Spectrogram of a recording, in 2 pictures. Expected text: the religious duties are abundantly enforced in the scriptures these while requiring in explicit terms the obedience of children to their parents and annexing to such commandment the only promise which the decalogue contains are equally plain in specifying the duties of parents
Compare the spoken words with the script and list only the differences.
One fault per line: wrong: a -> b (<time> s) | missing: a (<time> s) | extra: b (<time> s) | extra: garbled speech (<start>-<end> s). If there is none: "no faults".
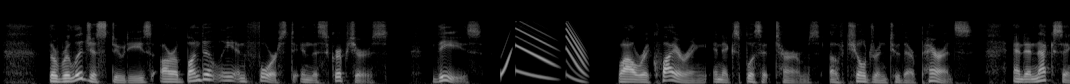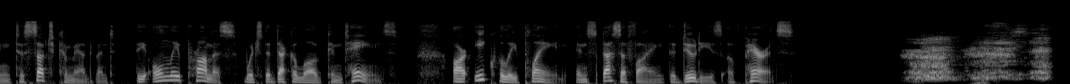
missing: the obedience (8.2 s)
